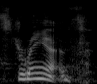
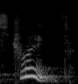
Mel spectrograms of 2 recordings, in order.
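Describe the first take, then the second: First: It is said with a Southern regional pronunciation. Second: It is said with a standard, neutral pronunciation. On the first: The speaker calls it wrong. "it's not strength" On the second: The speaker calls it right. "it's strength"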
